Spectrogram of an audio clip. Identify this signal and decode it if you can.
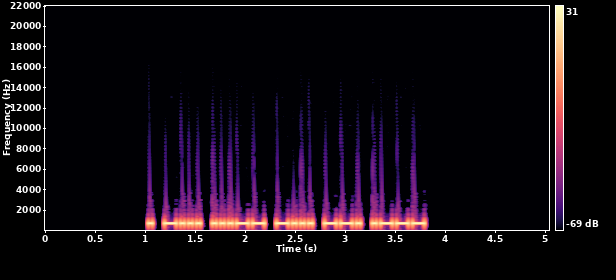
Morse code, heard as a keyed tone, about 30 wpm, 700 Hz. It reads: EB3BGJ
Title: DXCC-100 Call Signs - 6 Characters - Repeated 3x - 30wpm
